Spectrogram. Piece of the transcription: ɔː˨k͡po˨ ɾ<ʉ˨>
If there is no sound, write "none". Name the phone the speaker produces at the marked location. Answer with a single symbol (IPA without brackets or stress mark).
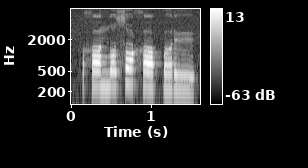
ʉ˨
